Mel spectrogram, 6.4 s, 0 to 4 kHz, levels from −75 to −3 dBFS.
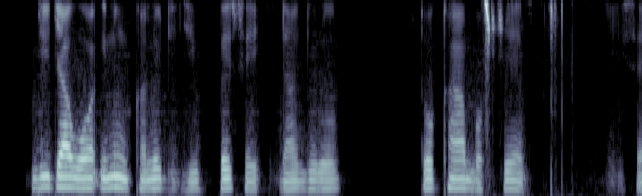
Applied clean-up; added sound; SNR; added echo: neural separator model SepFormer WHAMR!.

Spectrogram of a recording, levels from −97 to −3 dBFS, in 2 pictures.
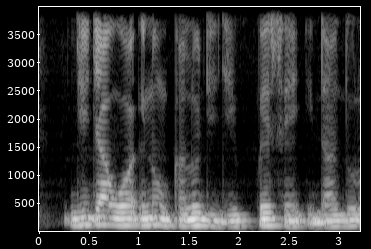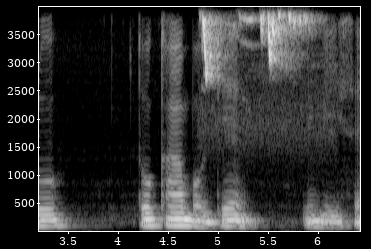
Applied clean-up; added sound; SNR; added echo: none; Bird; -4 dB; reverberation time 0.4 s.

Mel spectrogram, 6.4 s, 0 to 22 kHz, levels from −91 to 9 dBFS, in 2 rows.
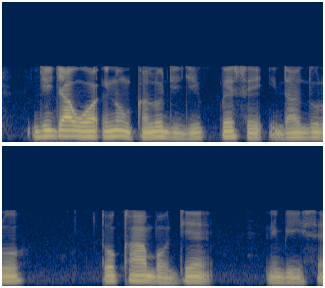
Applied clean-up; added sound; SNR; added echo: none; none; none; none.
